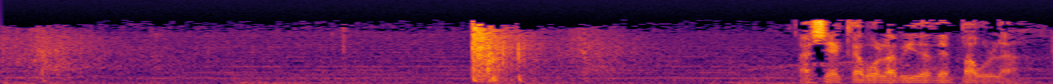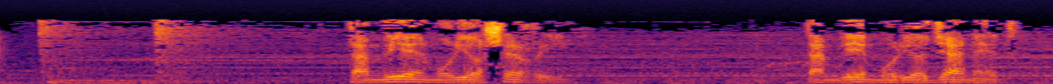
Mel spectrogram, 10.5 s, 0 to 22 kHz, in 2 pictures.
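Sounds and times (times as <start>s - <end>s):
rifle shots: 2.4s - 3.1s
speech: 4.0s - 5.6s, 7.0s - 8.2s, 9.3s - 10.4s.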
